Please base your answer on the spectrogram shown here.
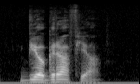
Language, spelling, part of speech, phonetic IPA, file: Polish, biografia, noun, [bʲjɔˈɡrafʲja], Pl-biografia.ogg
